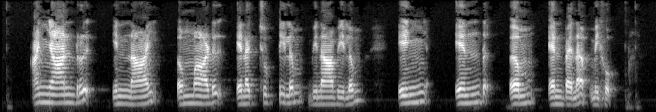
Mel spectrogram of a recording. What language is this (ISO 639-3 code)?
tam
